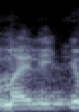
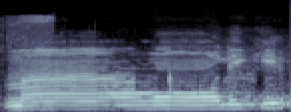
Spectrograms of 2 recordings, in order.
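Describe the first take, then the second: First: The first vowel is said short. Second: The first vowel is stretched out very long. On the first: "മലിക്ക് പറഞ്ഞാലും ആകൂല" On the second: "മാലിക്ക് പറയേണ്ട ആവശ്യമില്ല"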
